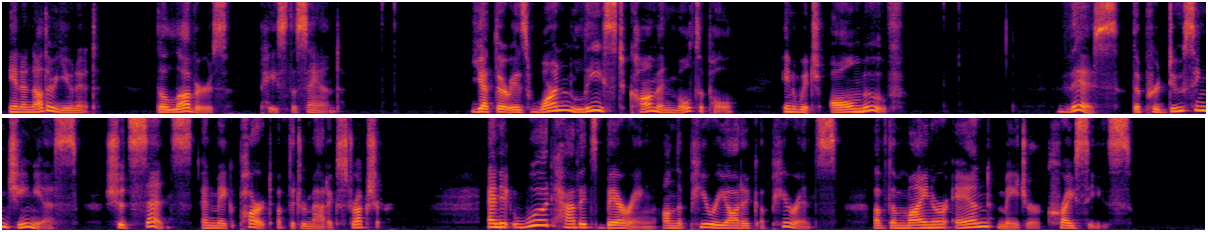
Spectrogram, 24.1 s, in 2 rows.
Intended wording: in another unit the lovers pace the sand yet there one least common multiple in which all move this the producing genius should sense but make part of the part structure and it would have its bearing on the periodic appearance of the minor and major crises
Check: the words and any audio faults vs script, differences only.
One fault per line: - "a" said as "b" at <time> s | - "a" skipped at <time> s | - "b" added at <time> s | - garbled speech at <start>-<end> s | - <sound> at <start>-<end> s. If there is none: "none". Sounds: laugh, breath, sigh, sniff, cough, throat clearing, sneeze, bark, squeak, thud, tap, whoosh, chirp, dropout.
- "is" added at 5.1 s
- "but" said as "and" at 14.0 s
- "part" said as "dramatic" at 15.0 s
